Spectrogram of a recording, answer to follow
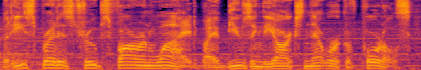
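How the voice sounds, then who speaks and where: A man's voice: mid-range voice, fairly bright tone, close to an everyday voice. Man as a grave military captain over music. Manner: measured, authoritative. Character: grave, commanding male military captain giving orders. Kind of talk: video game briefing acting.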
